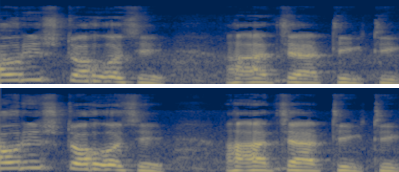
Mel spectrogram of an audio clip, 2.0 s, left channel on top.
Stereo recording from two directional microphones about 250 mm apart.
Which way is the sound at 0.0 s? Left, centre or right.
Centre.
